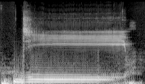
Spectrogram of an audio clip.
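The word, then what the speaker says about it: جيم: এর উচ্চারণ হবে একটু টান দিয়ে, অন্যান্য অক্ষর থেকে একটু টান হবে 4 আলিফ, যেমন উচ্চারণ হবে জিম।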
